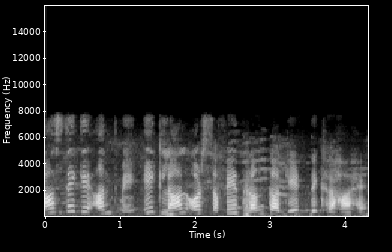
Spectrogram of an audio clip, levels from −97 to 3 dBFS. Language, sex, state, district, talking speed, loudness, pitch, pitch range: Hindi, female, Uttar Pradesh, Lalitpur, 195 wpm, -17 LUFS, 300 Hz, 255-375 Hz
